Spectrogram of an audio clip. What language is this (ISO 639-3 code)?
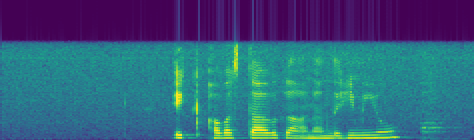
sin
